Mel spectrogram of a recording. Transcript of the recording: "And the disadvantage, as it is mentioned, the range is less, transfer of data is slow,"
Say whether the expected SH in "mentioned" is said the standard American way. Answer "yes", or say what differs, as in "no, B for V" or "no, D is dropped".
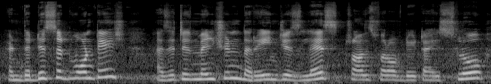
yes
